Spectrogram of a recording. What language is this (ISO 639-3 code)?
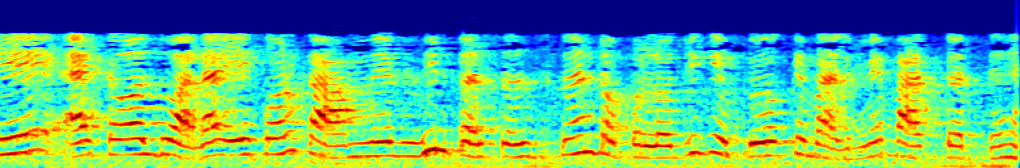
hin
